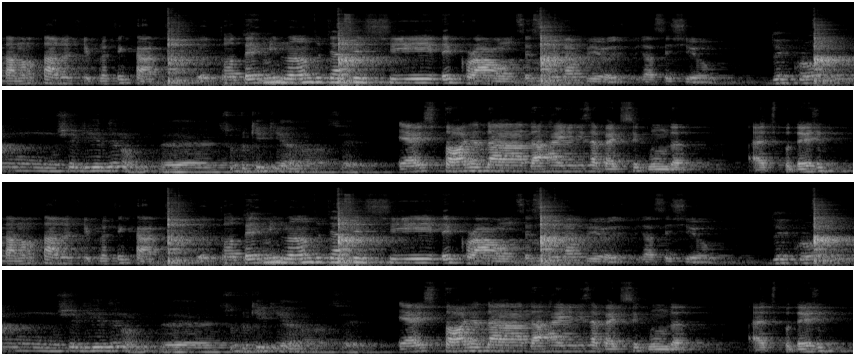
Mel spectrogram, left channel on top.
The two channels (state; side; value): normal; both; correlation 0.89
